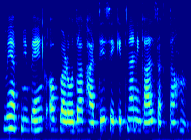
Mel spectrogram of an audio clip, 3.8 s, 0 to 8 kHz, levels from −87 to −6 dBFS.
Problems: none marked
